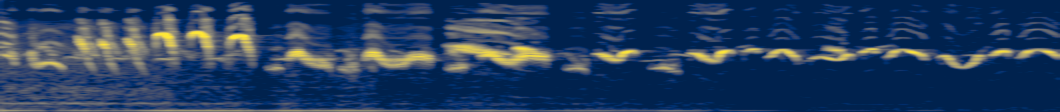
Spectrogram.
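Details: Caged, well-tamed Chinese hwamei in full song: a rapid burst of high rising-falling whistles, then a chain of looping, wavy whistled notes repeated about twice a second over a low rumble.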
